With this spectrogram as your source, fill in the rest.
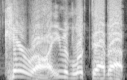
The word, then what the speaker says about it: Cairo: freshman from Cairo Nebraska spelled like Cairo Egypt but pronounced Carroll he would look that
